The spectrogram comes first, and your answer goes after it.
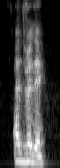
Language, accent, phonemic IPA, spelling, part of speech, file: French, Canada, /ad.və.nɛ/, advenait, verb, LL-Q150 (fra)-advenait.wav
- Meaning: third-person singular imperfect indicative of advenir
